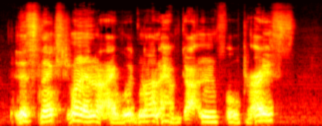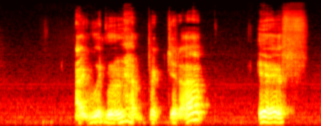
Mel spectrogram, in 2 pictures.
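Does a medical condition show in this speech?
Yes: cerebral palsy.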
